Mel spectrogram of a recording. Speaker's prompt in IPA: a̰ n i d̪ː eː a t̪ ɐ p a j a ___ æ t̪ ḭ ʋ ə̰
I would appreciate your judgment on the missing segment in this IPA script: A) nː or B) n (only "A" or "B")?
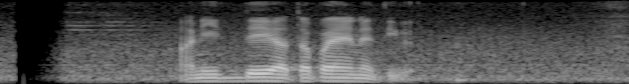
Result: B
